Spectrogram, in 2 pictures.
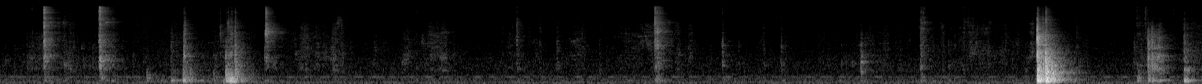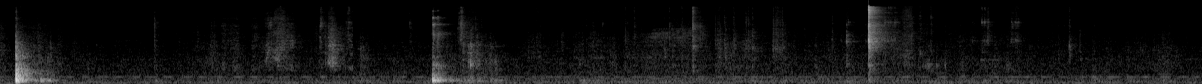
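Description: Irregular metallic clicks, taps and knocks of pliers, stiff copper wire and a plastic duplex receptacle being handled while the wires are bent onto the outlet's terminals. The loudest knock comes about ten and a half seconds in.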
